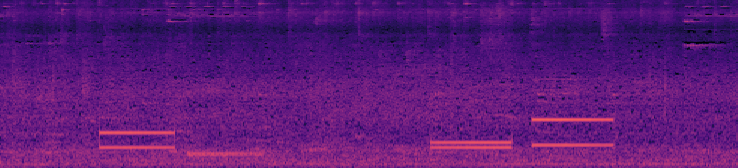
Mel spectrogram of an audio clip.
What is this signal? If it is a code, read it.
Aircraft SELCAL, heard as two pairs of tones, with static crashes and the noise of a subway station. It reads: EK-AB EG-FP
